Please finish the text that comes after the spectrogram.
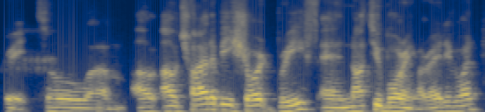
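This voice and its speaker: A man from Canada gives a casual presentation as a guest speaker over a video call, friendly and halting with many fillers. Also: medium pitch, darkish tone, lo-fi sound, a little hiss or hum.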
